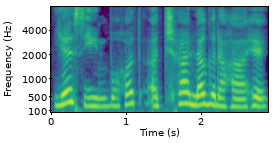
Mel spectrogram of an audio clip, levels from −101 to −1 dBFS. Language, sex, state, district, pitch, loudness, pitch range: Hindi, female, Madhya Pradesh, Bhopal, 245 Hz, -16 LUFS, 230-285 Hz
